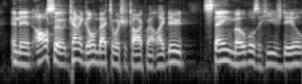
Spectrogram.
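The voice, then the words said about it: Mild Southern Alabama accent. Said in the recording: “can you not tell by my accent? I'm like, it's not super thick, but I got an accent. ... I'm like, Alabama.”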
